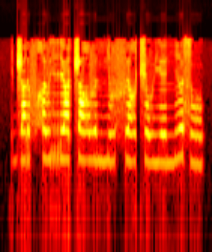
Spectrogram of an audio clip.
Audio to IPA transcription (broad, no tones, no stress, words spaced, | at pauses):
d͡ʒɑɾəfχevrʲɑ t͡ʃɑʁveŋɲɪv fɪʁt͡ʃov jeŋ iə̯su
